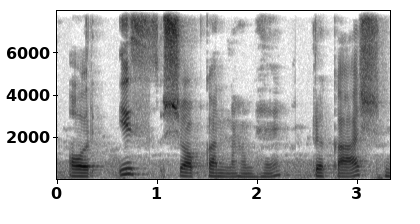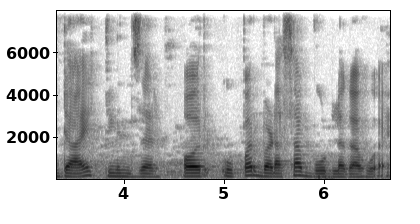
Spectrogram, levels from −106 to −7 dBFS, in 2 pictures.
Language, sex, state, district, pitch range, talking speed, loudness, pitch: Hindi, female, Bihar, Begusarai, 145-175 Hz, 145 wpm, -22 LUFS, 155 Hz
